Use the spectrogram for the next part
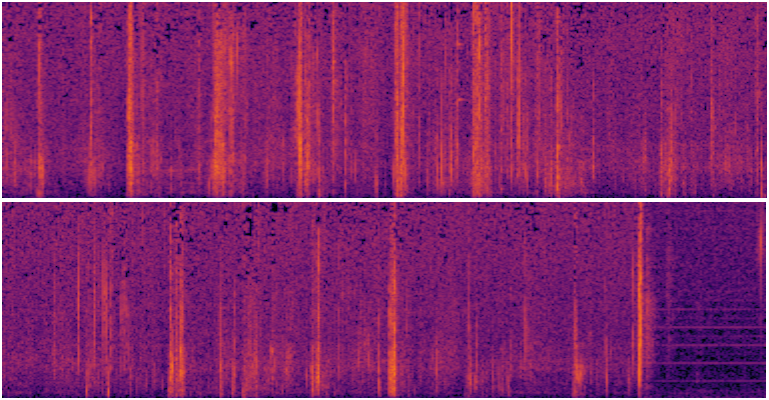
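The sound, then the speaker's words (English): Footsteps crunching steadily up a mountain path on the Untersberg, just outside Salzburg: a quick irregular series of sharp, gritty scuffs and crackles on gravel, moderately loud with no talking. “Tonight's episode, we're climbing up the Untersberg, just outside of Salzburg.”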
